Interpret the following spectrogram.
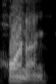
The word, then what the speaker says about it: Hornung: Hornung.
